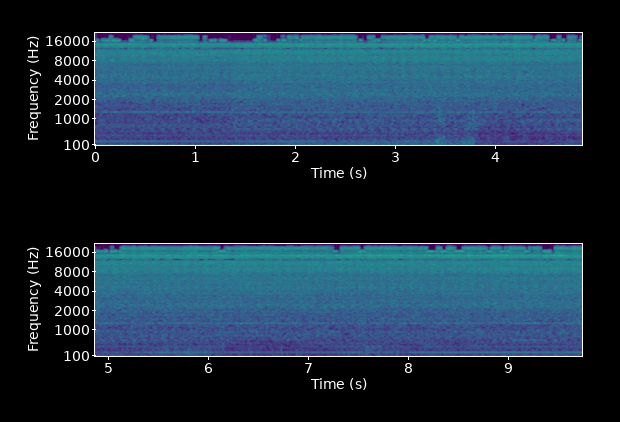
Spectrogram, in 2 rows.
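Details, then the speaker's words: 1966 Ford Fairlane carbureted engine idling rock solid at 14, even steady hum, no popping; leak heard at idle air mixture screw, but opening throttle blades causes lean pop and stall, fuel suspected; normal idle. "I mean, it's rock solid at 14."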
